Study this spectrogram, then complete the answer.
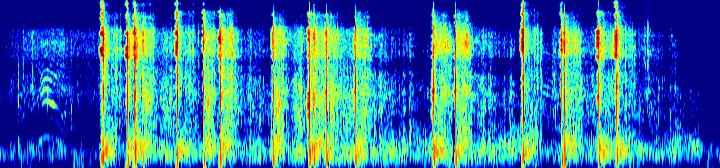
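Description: Shotguns fire a rapid series of loud blasts close by.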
